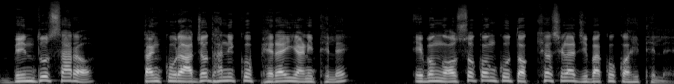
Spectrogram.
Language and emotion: Odia, neutral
